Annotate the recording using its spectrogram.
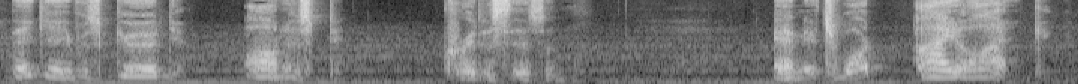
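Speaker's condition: Voice damage from cancer; given fatal prognosis 5 years ago

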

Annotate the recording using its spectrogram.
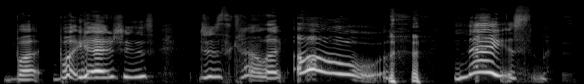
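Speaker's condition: Cerebral palsy, mild

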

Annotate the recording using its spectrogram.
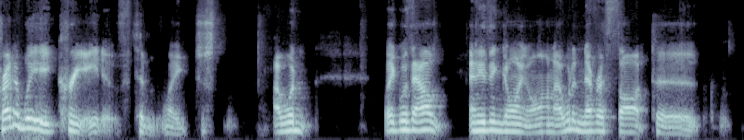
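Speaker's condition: No condition

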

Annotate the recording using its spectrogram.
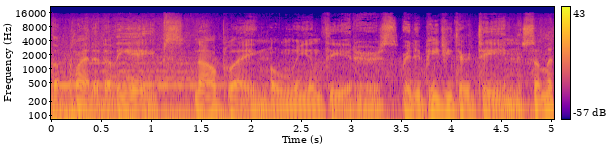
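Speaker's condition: No condition

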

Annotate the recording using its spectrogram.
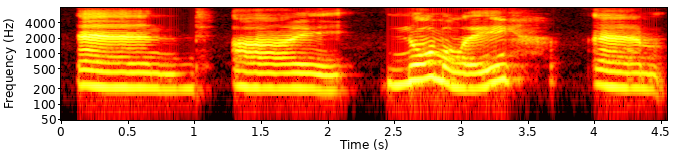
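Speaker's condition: Down syndrome

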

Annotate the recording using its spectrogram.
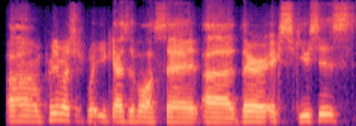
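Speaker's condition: No condition

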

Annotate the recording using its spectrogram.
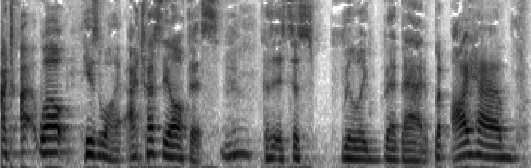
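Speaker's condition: Stutter; stutter since childhood, speech therapist in school; still has a stutter; no stuttering when performing in wrestling ring; prolonged sounds

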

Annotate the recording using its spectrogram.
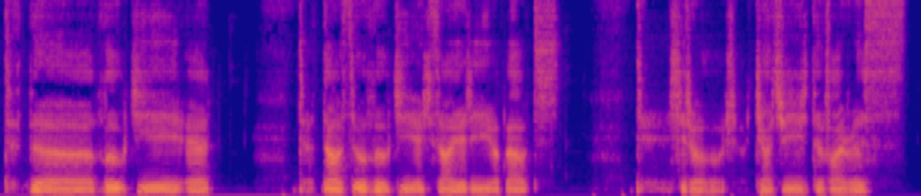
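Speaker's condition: Muscular dystrophy; uses wheelchair

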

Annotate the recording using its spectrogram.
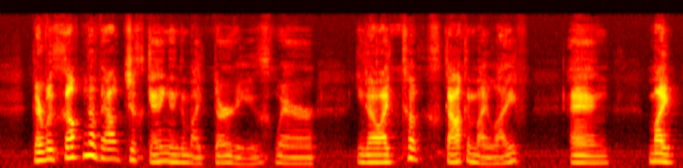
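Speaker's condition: Cleft lip and palate

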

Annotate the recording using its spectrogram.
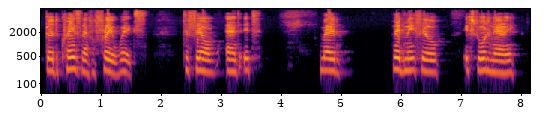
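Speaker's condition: Down syndrome

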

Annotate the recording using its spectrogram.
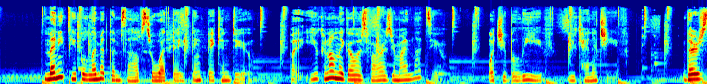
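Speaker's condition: No condition

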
